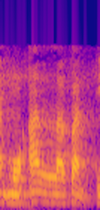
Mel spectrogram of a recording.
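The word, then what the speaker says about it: مؤلفا: Perhatikan bacanya mu'allafan. Di fathalamnya isim maf'ul ya. Beda dengan mu'allif. Kalau mu'allif isim fa'il, penyusun, yang menyusun. Kalau mu'allaf itu isim maf'ul yang disusun.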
